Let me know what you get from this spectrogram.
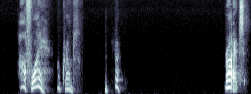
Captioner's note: chuckles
